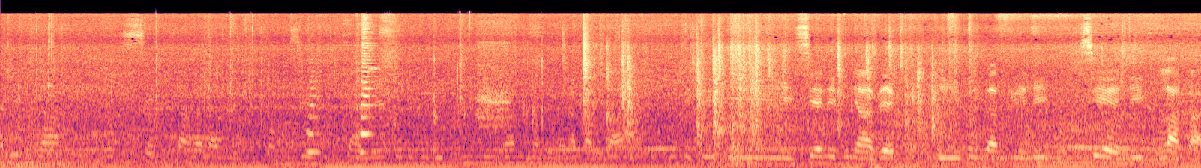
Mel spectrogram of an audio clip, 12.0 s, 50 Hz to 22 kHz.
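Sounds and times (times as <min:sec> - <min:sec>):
wheel loader diesel engine: 0:00.0 - 0:12.0.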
